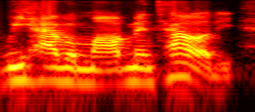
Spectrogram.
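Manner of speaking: normal talking voice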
